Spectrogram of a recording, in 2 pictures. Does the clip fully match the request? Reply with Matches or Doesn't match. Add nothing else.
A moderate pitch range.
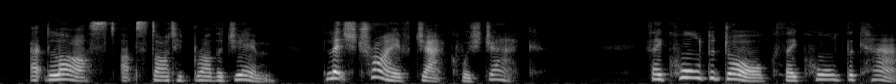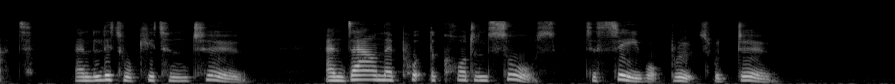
Matches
